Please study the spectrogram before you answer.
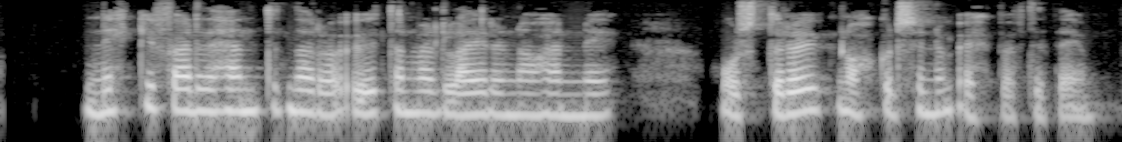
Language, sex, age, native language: Icelandic, female, 30-39, Icelandic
